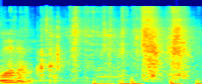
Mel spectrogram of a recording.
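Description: White paper gift wrapping crinkling and rustling as hands unfold it from a round tea tin, in irregular bursts with the loudest rustle about one and a half seconds in.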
